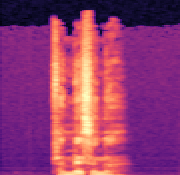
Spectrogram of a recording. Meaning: 1. comparative degree of vermessen 2. inflection of vermessen: strong/mixed nominative masculine singular 3. inflection of vermessen: strong genitive/dative feminine singular
- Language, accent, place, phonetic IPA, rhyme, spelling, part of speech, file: German, Germany, Berlin, [fɛɐ̯ˈmɛsənɐ], -ɛsənɐ, vermessener, adjective, De-vermessener.ogg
